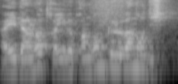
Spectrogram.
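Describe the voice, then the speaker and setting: A man's voice: fairly high pitch, steady tone, moderate pace, slight background noise. Rambling indignant man in an echoey room. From France. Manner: rambling, repeats himself, indignant. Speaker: vlogger. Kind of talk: casual monologue to viewers. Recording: roomy echoey recording.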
